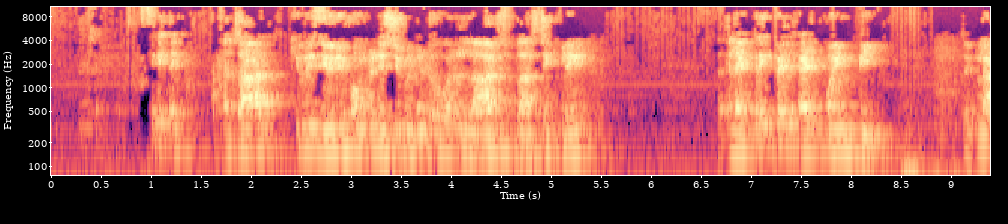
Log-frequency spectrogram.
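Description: A young man speaks calmly and clearly nearby.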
